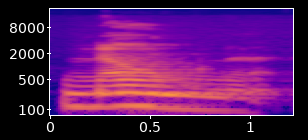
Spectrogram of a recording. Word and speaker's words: know: Então know, knew, known. Know, knew, known. Estão a ver? O know começa com K ou K, mas não se pronuncia. Diz-se know.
